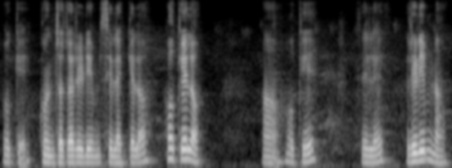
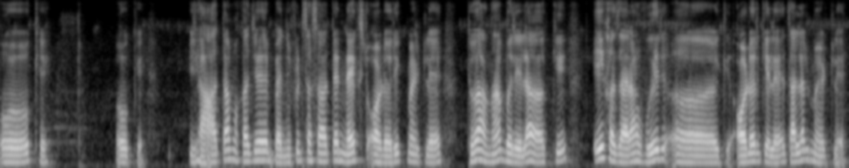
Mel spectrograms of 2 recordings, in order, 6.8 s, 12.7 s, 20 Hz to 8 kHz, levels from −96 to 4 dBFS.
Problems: constant background noise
